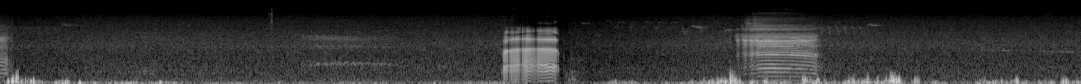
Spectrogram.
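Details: Dutch sheep in a meadow, resting in shade beside a ditch at a museum garden in Hardinxveld-Giessendam, Alblasserwaard, Netherlands, calling back while being spoken to: two wavering, quavering bleats several seconds apart over steady wind rumble.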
